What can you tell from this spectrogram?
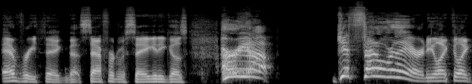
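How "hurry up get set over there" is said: put-on very high scream, projected far. Retelling a play when it was really quiet and everyone could hear him, imitating Stafford screaming. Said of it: "Stafford was like screaming at Tutu Atwell".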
